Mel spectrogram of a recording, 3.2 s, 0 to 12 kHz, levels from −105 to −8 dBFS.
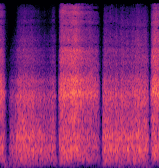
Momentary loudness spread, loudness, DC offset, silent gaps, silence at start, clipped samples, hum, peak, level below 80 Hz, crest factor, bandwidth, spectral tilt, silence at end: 11 LU; -36 LUFS; under 0.1%; none; 0 s; under 0.1%; none; -18 dBFS; -76 dBFS; 18 dB; 11.5 kHz; -1.5 dB/octave; 0 s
